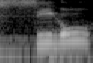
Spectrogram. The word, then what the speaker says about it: Seagal: you call it, like its tank it is seagull. How do you pronounce Seagal?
